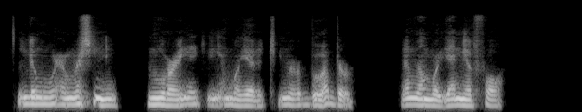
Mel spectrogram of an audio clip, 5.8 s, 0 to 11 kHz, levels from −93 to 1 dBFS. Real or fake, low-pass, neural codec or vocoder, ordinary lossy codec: fake; 7.2 kHz; codec, 16 kHz, 0.5 kbps, FreqCodec, larger model; AAC, 64 kbps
